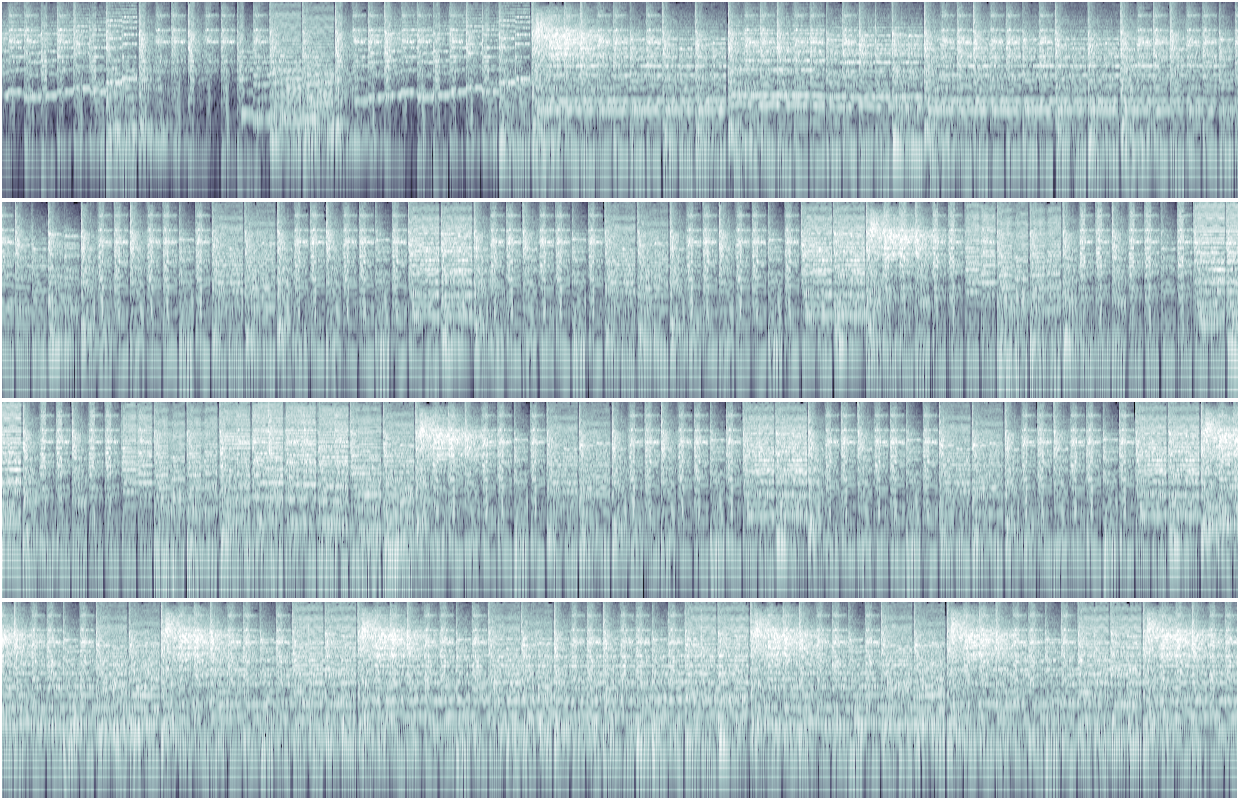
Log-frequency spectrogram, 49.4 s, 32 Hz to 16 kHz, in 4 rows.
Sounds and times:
Video game music: 0.0s - 49.4s.

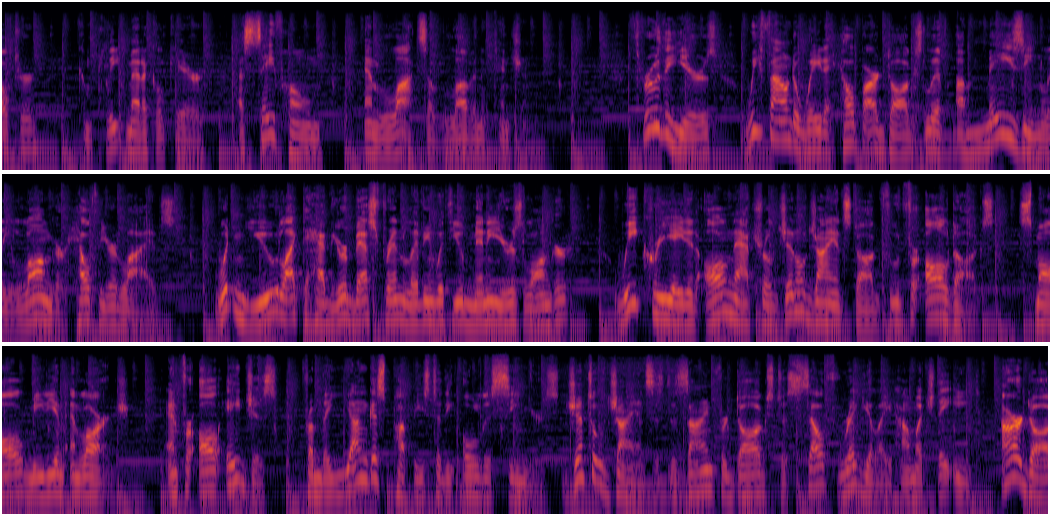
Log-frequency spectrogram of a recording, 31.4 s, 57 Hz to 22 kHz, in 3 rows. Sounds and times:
Speech: 0.0s - 5.4s, 6.3s - 31.4s
Music: 0.0s - 31.4s.

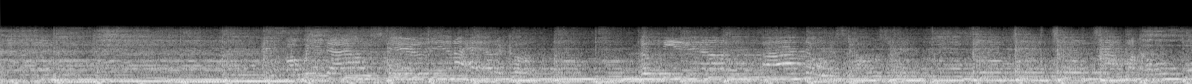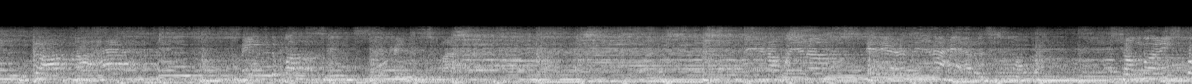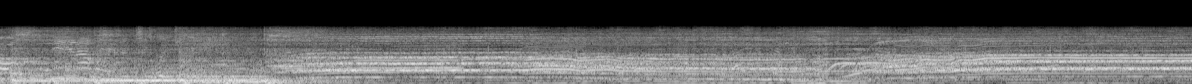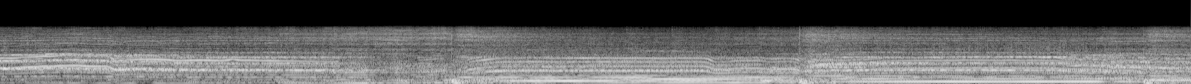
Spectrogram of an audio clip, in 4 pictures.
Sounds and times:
Rock music: 0.0s - 47.6s.

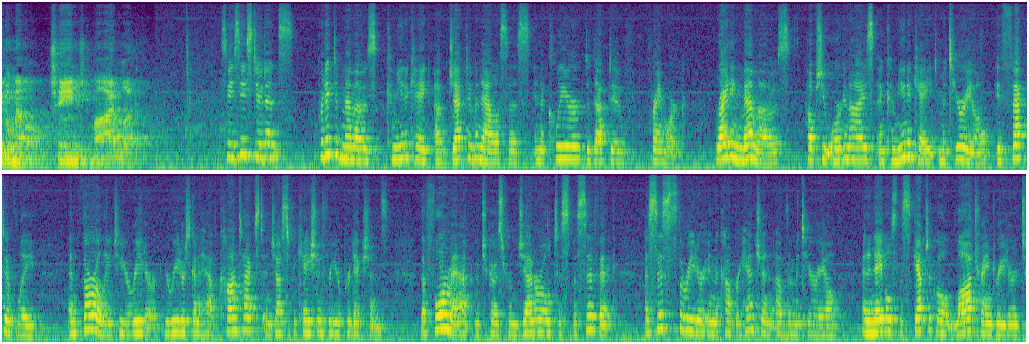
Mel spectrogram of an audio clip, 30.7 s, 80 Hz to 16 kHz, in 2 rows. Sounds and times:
Female speech, woman speaking: 3.3s - 30.7s.

